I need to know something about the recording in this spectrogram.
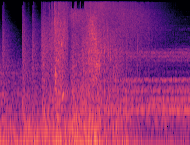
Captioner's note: zapping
